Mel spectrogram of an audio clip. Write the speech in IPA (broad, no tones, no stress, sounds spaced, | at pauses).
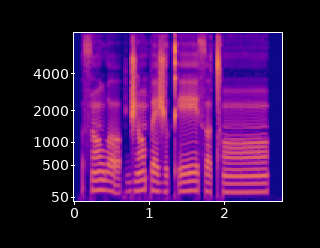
θ ɔ̃ w ɔ | d͡ʒ ɔ̃ p ɛ ʒ o kʼ eː θ ɔ tʰ ɔ̃ː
